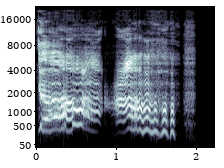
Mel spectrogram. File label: Death, Male; Dialog; Warframe; Railjack Crew; Perrin Sequence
